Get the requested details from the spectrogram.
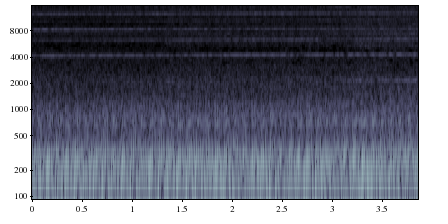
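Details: Candy washing machine washing new clothes, final spin ramping up: loud steady rumble with a fast rattly clatter about three per second as the drum speeds up; strange noise of unknown cause.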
